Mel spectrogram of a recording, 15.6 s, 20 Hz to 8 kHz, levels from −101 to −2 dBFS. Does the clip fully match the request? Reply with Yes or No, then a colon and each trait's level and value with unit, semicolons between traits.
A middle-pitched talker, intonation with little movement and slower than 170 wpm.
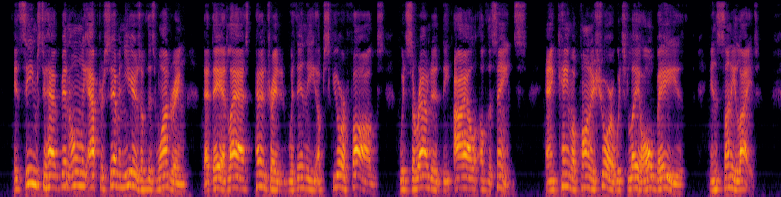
No: medium, 150 Hz; average, 4.3 semitones; average, 155 wpm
